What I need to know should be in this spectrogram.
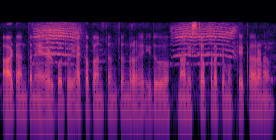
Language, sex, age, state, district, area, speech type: Kannada, male, 18-30, Karnataka, Chitradurga, rural, spontaneous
